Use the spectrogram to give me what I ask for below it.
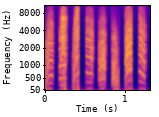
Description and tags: scratch295 looped
Rhythmic melodic scratched phrase. Technics SL1210 MkII. Recorded with M-Audio MicroTrack2496.
you can support me by sending me some money:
